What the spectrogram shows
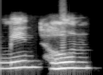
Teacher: میم ساکن کی آواز کو ہم یہاں پہ ٹائم نہیں لگائیں گے، اظہار شفوی ہو رہا ہے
